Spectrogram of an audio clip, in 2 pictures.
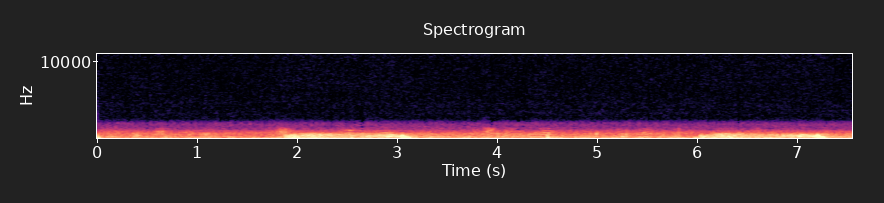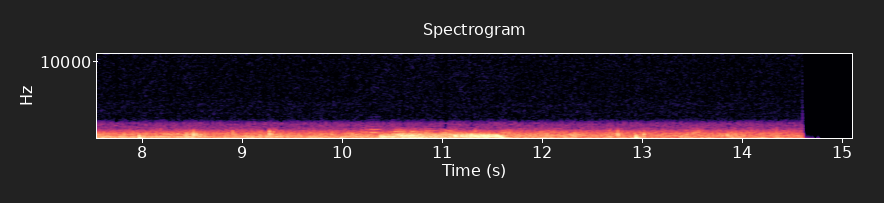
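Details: Real ventilated patient, chest auscultation: wheezing heard over the ventilator breath sounds.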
